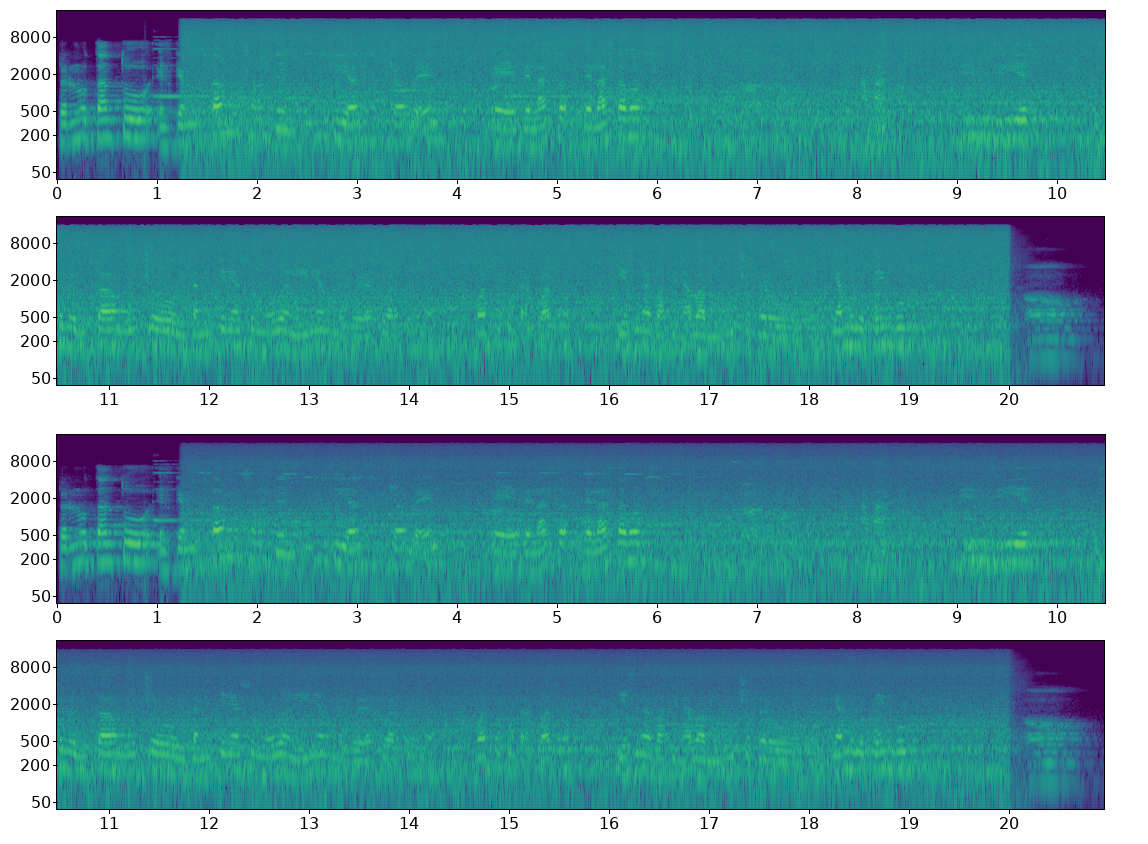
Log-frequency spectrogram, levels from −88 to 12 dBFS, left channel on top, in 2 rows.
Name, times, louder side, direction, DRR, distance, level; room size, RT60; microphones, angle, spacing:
voice 1, 0.0-3.9 4.3-6.0 8.0-8.3 9.4-9.7 10.3-15.6 16.0-19.0, left 1 dB, 40° left, 6 dB, 2.1 m, -23 dB
sound 1, 1.0-7.8, left 3 dB, 5° left, 7.0 m, -36 dB
sound 2, 1.2-20.0, left 5 dB, 75° left, 1.2 m, -23 dB
voice 2, 4.2-4.5 6.8-7.4 8.0-8.3 9.0-9.6 20.1-20.6, equal, 20° left, 2 dB, 6.9 m, -29 dB
sound 3, 5.0-11.0, equal, 20° right, 5.1 m, -38 dB
29.0 x 26.5 x 6.0 m, 0.74 s
head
